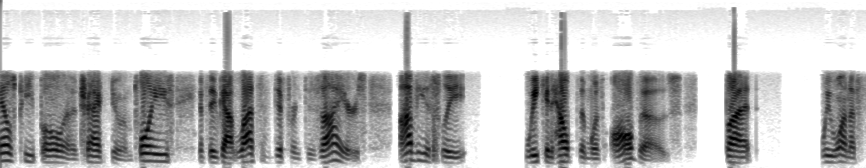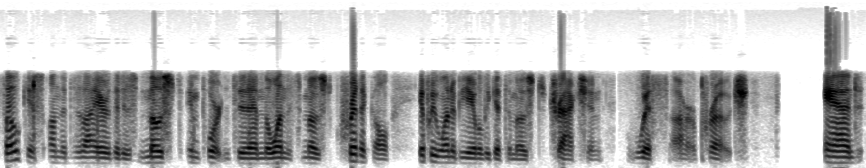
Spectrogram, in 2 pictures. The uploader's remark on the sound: In this excerpt from a live Top Secrets teleconference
